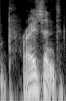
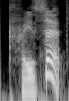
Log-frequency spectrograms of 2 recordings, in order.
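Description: First: PRES-ent, with the weight up front; stress on first syllable. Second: Pre-SENT, with the weight at the end; stress on second syllable. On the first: Teacher showing students the noun present, first syllable stressed. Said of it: "重音在前面". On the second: Teacher showing students the verb present, second syllable stressed. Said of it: "则变成了present". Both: Shown as a demonstration.

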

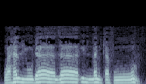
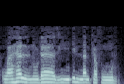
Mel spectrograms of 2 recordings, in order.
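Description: First: يجازى as "yujaazaa", with y and open final a; passive with ya. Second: Said in the usual way. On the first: Shown as a demonstration. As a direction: slowly, start يجازى on ya and open the zay. (يجازى بالياء وفتح الزاي) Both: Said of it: "قرأ قالون بالياء وفتح الزاي".

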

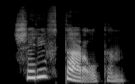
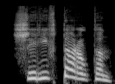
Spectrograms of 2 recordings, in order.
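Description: First: Slow, deliberate address of the title; formal demand. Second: Loud, high, drawn-out yell of a name. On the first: Camila presses the sheriff for press comments, slow and formal. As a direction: draw out the sheriff's title coolly. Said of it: "журналистка требует комментариев". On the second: Audrey storms at the sheriff, shrieking loudly. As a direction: howl the sheriff's name in outrage. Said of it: "завопила она". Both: Acted.

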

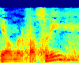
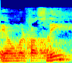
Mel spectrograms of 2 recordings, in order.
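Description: First: Said in the usual way. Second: Yaumal fasli drawn out slowly, each word spaced, rising at the end; slow prompting. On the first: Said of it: "Eh, yaumal fasli". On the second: Shown as a demonstration. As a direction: spell out yaumal fasli slowly so the student catches it.

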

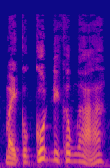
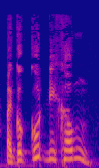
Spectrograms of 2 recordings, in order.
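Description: First: Firm, higher-pitched order to get out; first angry warning, raised in pitch; resolute dismissal. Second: Sharply raised pitch, angry ultimatum; final furious warning to get out; escalated resolute dismissal. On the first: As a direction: order him off, no yielding. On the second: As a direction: repeat the order, much higher. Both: A narrator's reading. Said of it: "giọng của bà vẫn kiên quyết lắm".

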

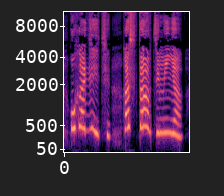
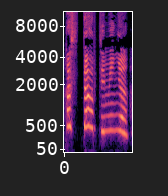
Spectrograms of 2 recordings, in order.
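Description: First: High, loud desperate begging; pleading cry. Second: High desperate plea, louder; pleading. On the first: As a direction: push him away, begging. (высокий умоляющий крик) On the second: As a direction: beg to be left alone. (умоляющим высоким голосом) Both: A narrator's reading. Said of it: "умоляющим голосом промолвила девушка".

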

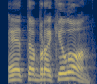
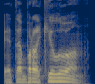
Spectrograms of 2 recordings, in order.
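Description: First: High, loud, proud retort; proud declaration. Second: Restrained, stern warning; angry hiss. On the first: Dryad defends her forest to the witcher, proud declaration. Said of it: "гордо проговорила она". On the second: Witcher warns girl of the forest, contained anger. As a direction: warn her grimly without raising the voice. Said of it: "зло зашипел он". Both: A narrator's reading.

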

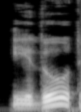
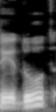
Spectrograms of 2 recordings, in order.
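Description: First: Loud alarmed yell. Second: Loud yell, pitched a little higher. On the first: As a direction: shout the warning. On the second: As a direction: shout it out again. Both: A narrator's reading. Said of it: "заорал призрак Петров".

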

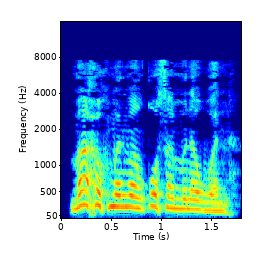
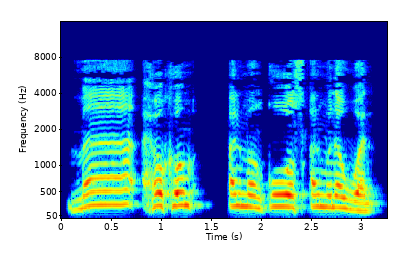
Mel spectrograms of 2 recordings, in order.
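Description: First: Said in the usual way. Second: ما and حكم drawn out slowly, each term set apart; emphatic question. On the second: Shown as a demonstration. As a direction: pose it deliberately, stretching ما before حكم. Teacher poses key question deliberately.

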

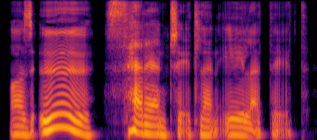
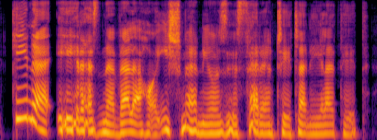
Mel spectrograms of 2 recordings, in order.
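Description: First: Slow, scornful echo of ő szerencsétlen életét; contemptuous. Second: Indignant defence. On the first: Darcy echoing Elizabeth's words back at her, slow and contemptuous. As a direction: drag out "Az ő szerencsétlen életét" with disdain. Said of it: "ismételte Darcy megvetően". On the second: Elizabeth defending Wickham to Darcy, loud and indignant. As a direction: defend him hotly. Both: Acted.

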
